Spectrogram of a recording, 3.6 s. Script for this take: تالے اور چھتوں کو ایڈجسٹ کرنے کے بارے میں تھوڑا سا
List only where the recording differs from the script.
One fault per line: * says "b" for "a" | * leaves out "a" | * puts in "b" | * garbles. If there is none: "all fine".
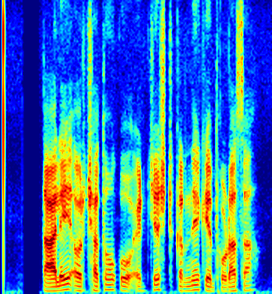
* leaves out "بارے میں"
